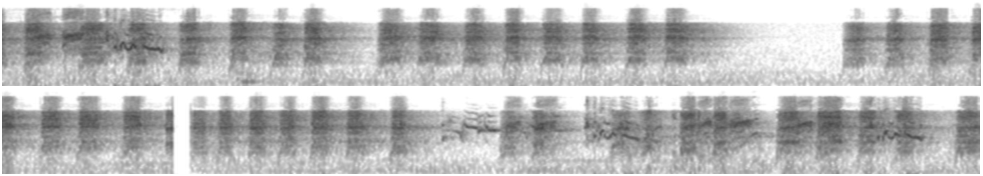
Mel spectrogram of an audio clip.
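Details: Lure recording of a female sooty-headed bulbul calling the male: rapid grating chatter in fast, even bursts, broken by two short silences, with a few faint thin whistles woven through.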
